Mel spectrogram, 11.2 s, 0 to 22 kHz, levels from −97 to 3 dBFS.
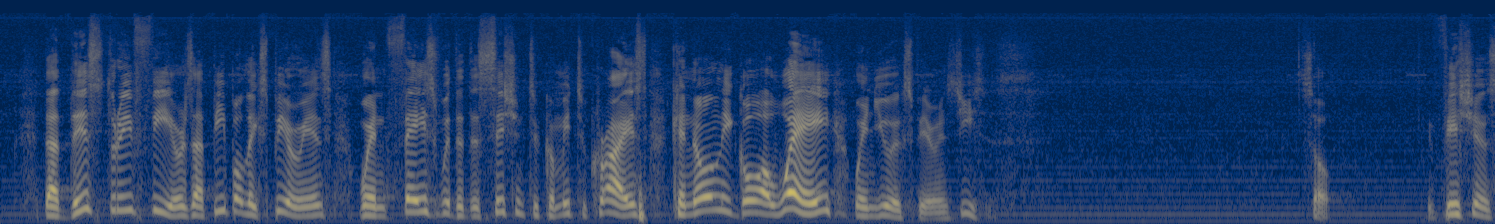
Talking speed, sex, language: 140 wpm, male, English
